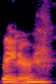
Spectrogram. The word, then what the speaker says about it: Foehner: Foehner.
